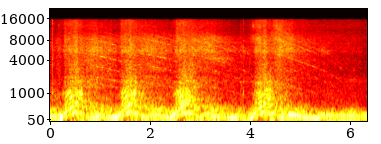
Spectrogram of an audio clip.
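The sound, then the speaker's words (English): A Koenigsegg supercar engine revs hard and fast from idle to 8,500 RPM several times in quick succession, each blip snapping its pitch sharply upward within a fraction of a second before dropping back toward idle, loud with no talking. “it's going to go from, idle to that 8,500 RPM that fast”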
